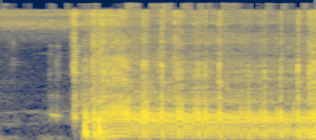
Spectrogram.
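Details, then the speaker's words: Vintage two-stroke chainsaw with a governed carb that burbles however lean it is set: uneven, burbling skip in its note. Normal four-stroking from the governed carburetor. "This old girl is running beautifully. You can hear this thing has a governed carb. So, uh, it, uh, it blubers no matter how lean you you can't lean this thing out too much."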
